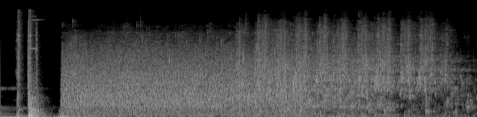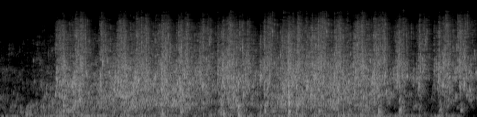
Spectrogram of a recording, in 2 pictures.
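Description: Footsteps crunch steadily on rocky ground.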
